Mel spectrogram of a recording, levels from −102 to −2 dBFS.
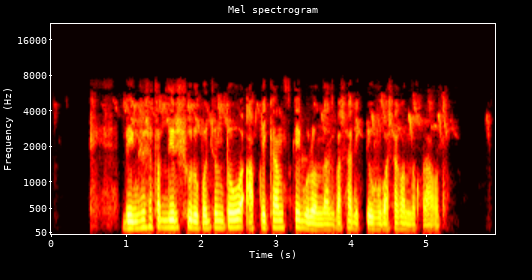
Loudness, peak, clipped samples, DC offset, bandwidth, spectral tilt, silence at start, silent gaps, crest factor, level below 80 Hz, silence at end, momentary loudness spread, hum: -18 LUFS; -2 dBFS; under 0.1%; under 0.1%; 7 kHz; -8 dB/octave; 0.5 s; none; 18 dB; -62 dBFS; 0.65 s; 9 LU; none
